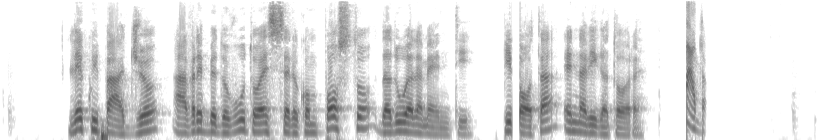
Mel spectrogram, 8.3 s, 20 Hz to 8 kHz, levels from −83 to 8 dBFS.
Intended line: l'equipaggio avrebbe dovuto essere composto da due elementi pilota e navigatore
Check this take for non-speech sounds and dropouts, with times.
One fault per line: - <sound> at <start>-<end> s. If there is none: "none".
- dropout at 5.1-5.2 s
- chirp at 6.9-7.1 s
